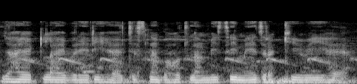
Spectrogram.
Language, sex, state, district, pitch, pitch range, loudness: Hindi, male, Uttar Pradesh, Lucknow, 105 Hz, 105-110 Hz, -14 LUFS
